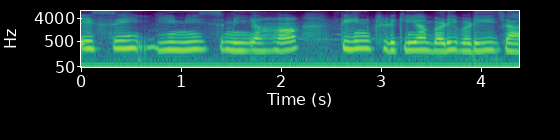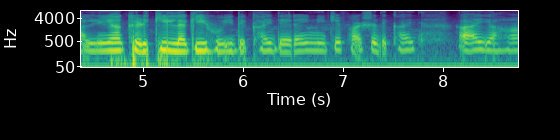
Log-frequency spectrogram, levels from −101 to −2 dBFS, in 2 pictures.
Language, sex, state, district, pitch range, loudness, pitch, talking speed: Hindi, female, Chhattisgarh, Raigarh, 215-245 Hz, -20 LUFS, 225 Hz, 135 wpm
